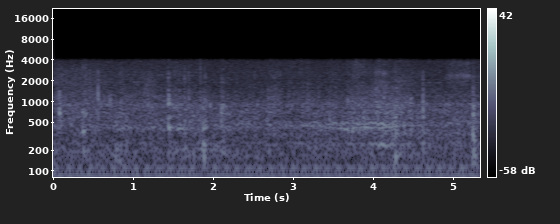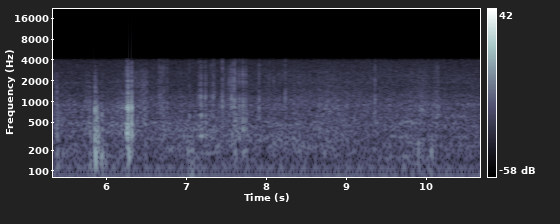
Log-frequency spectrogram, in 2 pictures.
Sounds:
Insect, bee or wasp, wasp

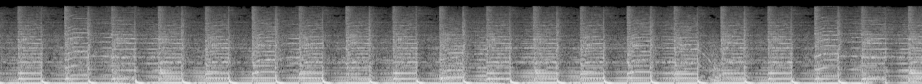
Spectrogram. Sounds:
Music

